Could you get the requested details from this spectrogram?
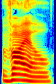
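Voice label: "vial", English word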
